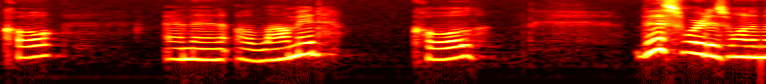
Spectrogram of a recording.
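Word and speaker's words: כל: But kol means all or every, so it rhymes with all.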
